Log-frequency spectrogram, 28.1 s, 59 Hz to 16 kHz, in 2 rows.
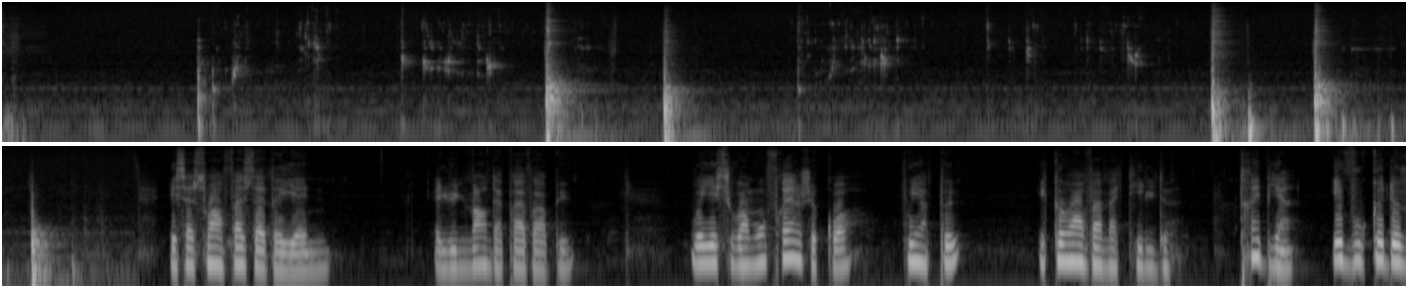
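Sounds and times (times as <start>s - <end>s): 
drink being poured: 2.0s - 3.4s, 4.0s - 6.2s, 7.9s - 11.8s
faint dripping: 2.0s - 6.1s, 7.9s - 11.8s
bottle and two glasses clinking as set down on a table: 5.4s - 6.2s, 13.2s - 14.0s
speech: 15.7s - 17.4s, 18.4s - 19.8s, 20.9s - 23.7s, 24.4s - 25.8s, 26.5s - 28.0s.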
